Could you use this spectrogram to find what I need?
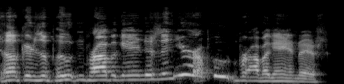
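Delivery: put-on dumb caricature voice, high, swooping, mocking. Commentator mocks liberals by acting out what they say about Tucker, mocking caricature voice. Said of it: "That's like my voice I usually use for conservatives".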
